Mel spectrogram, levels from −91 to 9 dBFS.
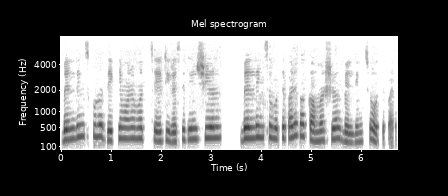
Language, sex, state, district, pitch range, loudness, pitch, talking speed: Bengali, female, West Bengal, Kolkata, 215-265 Hz, -29 LUFS, 245 Hz, 150 wpm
